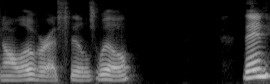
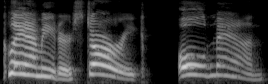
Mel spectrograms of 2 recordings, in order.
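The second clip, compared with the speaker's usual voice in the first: high jeering yells; yelling; 8 semitones higher, 3 dB louder, slower than usual. A narrator's reading. Seabirds scream insults at the old walrus. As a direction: scream the taunts like a mob of birds. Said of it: "yelling and screaming".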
